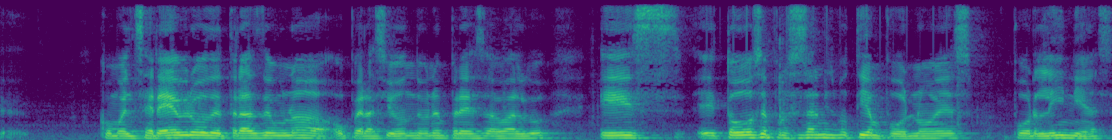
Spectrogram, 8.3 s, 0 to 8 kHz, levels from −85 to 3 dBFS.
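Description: From 4.9 to 7.5 s a steady 10 Hz tick rides on the speech, caused by a resampler restarted on every block. Each 100 ms block was converted alone, leaving an error at its edges. A spectrogram shows faint vertical lines every 100 ms, and the waveform shows tiny steps at the boundaries.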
